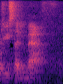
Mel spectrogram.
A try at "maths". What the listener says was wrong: There's an S at the end, maths.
